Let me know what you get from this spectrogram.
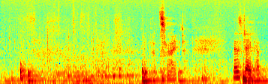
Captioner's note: audience chuckle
